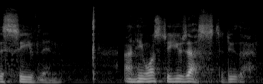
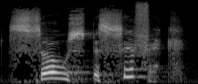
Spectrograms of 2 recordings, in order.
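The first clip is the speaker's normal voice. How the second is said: marvelling; 13 semitones higher, 7 dB louder, much slower than usual. Real, not acted. Marvelling emphasis.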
